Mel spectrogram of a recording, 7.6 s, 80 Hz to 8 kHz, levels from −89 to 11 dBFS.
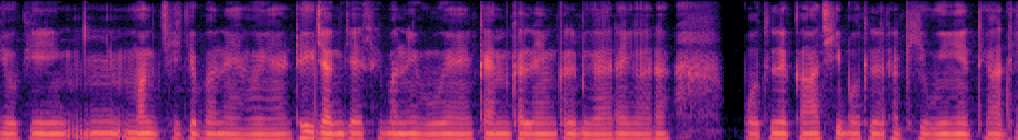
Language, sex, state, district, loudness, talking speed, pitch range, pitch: Hindi, male, Uttar Pradesh, Hamirpur, -23 LUFS, 195 wpm, 110-115 Hz, 110 Hz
